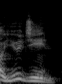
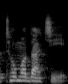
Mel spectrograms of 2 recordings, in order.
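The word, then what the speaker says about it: 友: Oh, Eugene, or Tomodachi. So there's two ways to pronounce this, right? But I like the fact that John chose Eugene, and because Eugene just means friend.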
